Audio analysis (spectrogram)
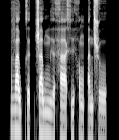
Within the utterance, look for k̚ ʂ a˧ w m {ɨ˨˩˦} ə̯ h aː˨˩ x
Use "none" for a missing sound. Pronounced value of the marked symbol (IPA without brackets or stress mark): ɨ˨˩˦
